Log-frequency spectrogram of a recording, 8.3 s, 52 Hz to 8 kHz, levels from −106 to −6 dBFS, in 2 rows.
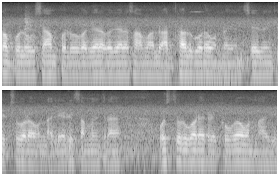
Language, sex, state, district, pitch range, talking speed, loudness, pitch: Telugu, male, Andhra Pradesh, Manyam, 100-105 Hz, 145 wpm, -22 LUFS, 105 Hz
